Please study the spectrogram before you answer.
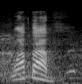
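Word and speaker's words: water: ওয়াটার না, এটা ওয়াটার। ওয়াটার। জি স্যার। জিহ্বার আগে সামনের দুই দাঁতের সাথে লাগবে।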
